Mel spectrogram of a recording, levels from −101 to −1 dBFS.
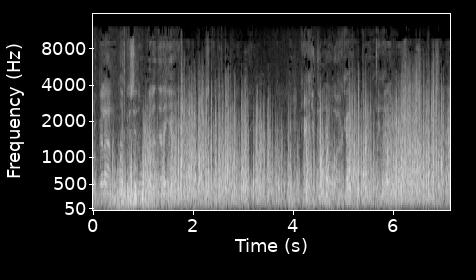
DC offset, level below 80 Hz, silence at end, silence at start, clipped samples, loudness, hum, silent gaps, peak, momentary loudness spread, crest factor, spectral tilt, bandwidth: under 0.1%; -54 dBFS; 0 s; 0 s; under 0.1%; -23 LUFS; none; none; -4 dBFS; 6 LU; 18 dB; -6 dB/octave; 12 kHz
